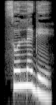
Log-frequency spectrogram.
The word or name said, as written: ಸೊಲ್ಲಗೆ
